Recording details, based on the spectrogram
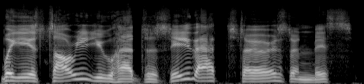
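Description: A polite, ashamed little male house-elf from a storybook squeaks out his apologies, voiced by a male narrator. He speaks slowly, in a voice set a little above normal pitch. The sound is dry and close. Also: sing-song, fairly bright tone, clear, resonant tone, dry recording, exaggerated voice. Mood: apologetic.

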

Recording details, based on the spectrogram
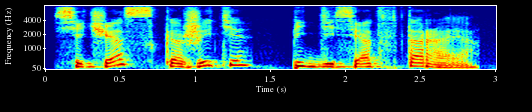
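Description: Husky-voiced male course narrator. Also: medium pitch, sing-song, takes it slowly. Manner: clear, guiding prompts. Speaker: language course instructor. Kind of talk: scripted instruction.

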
